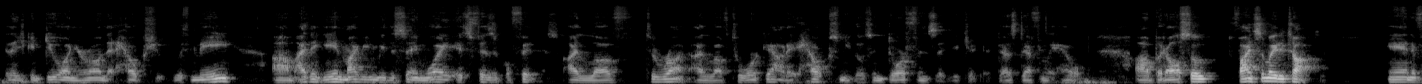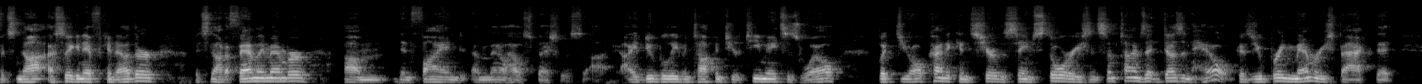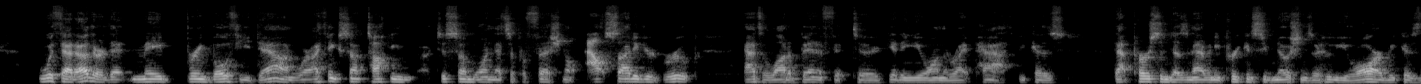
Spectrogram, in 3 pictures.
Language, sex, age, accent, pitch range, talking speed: English, male, 40-59, American, 105-125 Hz, 215 wpm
